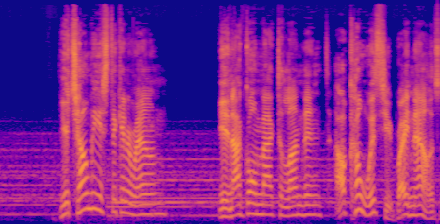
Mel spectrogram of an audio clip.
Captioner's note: voiceover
